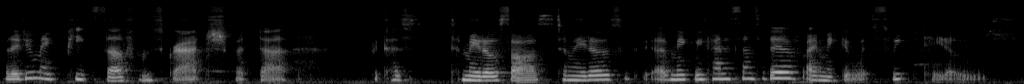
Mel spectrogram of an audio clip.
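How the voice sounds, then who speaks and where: A woman in her thirties from California talks on a casual home live stream. She unhurriedly rambles from topic to topic, knitting as she goes, her speech full of ums, restarts and little laughs, at a middling pitch. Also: sing-song, measured pace, gravelly, darkish tone. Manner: knits while talking.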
